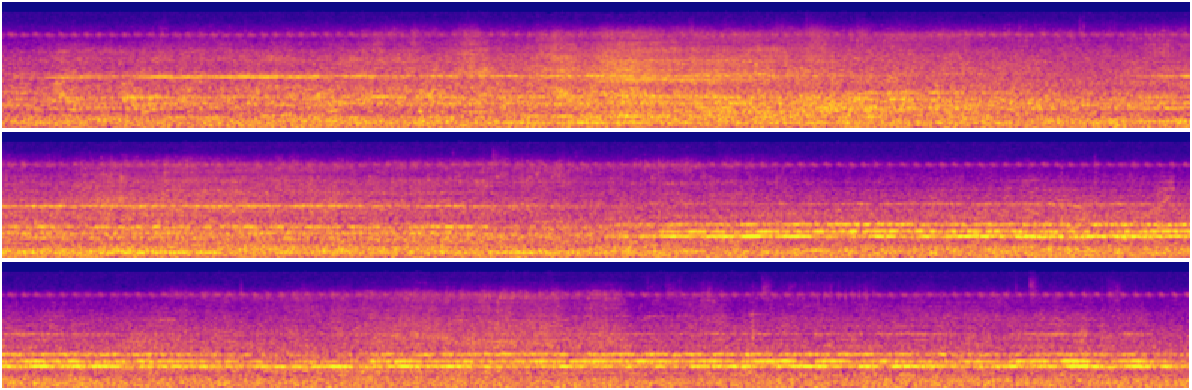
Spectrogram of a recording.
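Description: Railway station ambience with a steam locomotive approaching in the distance, under held high warning tones: one tone in the first half, then several pitches sounding together from about halfway.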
